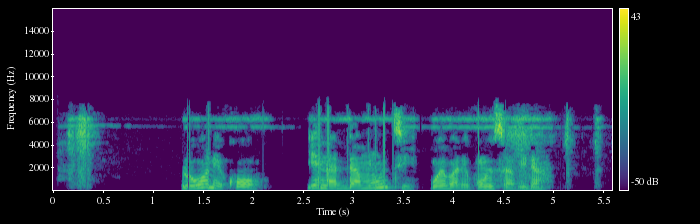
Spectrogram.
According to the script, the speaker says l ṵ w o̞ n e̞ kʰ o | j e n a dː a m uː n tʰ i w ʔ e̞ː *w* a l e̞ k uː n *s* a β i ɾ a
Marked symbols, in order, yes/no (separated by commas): no, yes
